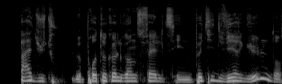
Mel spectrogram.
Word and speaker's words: Ganzfeld: de la vision et en allemand champ entier ça se prononce gansfeld h ainsi il va créer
